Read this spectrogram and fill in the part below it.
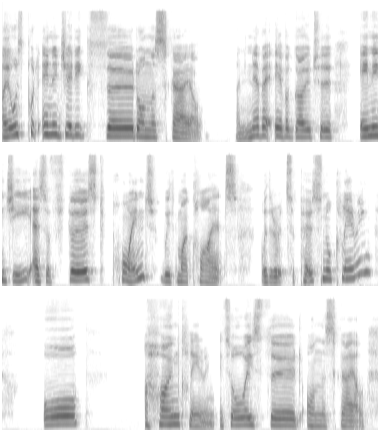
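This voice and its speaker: A woman with an Australian accent talks at medium pitch and a moderate pace. Her intonation is lively, and the background is quiet. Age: 50s. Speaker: paranormal specialist. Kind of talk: interview.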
